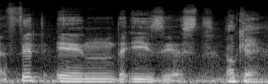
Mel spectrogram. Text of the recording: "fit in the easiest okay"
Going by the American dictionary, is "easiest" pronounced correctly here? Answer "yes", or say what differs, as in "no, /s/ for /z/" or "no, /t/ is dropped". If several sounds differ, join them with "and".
yes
